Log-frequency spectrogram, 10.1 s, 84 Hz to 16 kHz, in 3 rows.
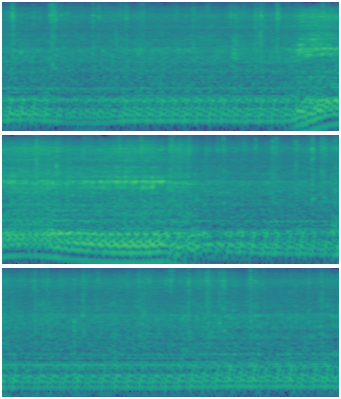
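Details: Ford Ranger 2.3 four-cylinder, 5-speed, headers, straight pipe into Thrush glasspack, heard from the exhaust: raspy idle, quick blip climbing and falling cleanly back to idle; loud but healthy exhaust.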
